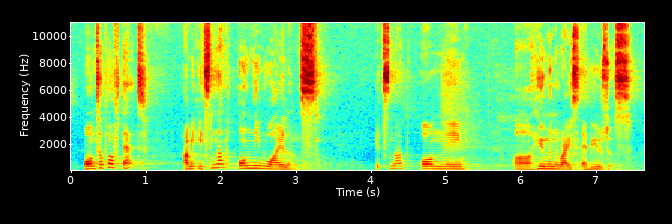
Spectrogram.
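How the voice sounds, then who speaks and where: This speaker has a Turkish accent and lively intonation. The pace is fairly slow, with long, frequent pauses. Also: man, high pitch for a man. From Turkey. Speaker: film producer and LGBT parents' activist. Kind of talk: interview. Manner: halting. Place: hall. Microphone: lapel.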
